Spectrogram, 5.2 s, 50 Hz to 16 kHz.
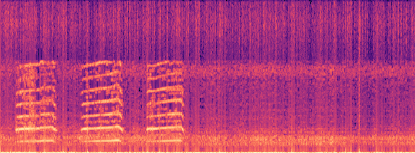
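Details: Nest camera 3 at a Southwest Florida bald eagle nest, night of 25 November 2022, 21:09: three clear, nasal, slightly upslurred notes in quick succession, then only a constant deep rumble with faint ticking.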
